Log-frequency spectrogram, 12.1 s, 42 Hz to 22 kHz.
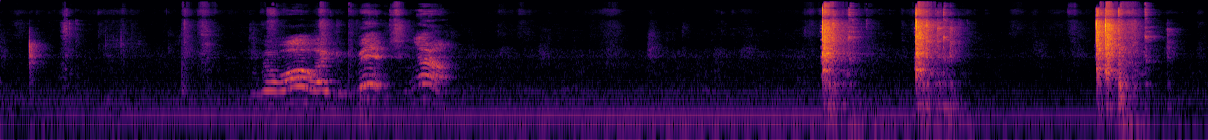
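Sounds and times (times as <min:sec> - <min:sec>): steady low hum: 0:00.0 - 0:12.0
blows striking a ceiling fan: 0:04.6 - 0:12.0.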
